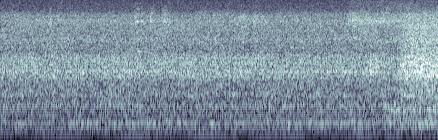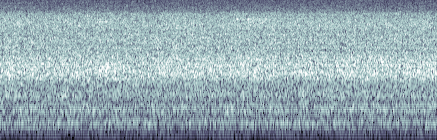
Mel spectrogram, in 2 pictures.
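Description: Diesel train noise: an SRT Sprinter diesel railcar running at the platform while a train of tank wagons rolls past on the next track. A steady hum with a low throb, growing louder about four seconds in.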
